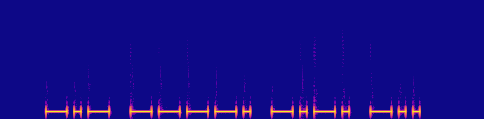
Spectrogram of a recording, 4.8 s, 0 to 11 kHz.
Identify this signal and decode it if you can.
Morse code, heard as a keyed tone, about 17 wpm, 700 Hz. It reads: K9CD
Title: USA Call Signs - 4 Characters - Repeated 2x - 17wpm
